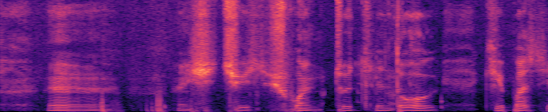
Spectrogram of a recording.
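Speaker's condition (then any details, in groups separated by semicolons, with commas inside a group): Acquired brain injury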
